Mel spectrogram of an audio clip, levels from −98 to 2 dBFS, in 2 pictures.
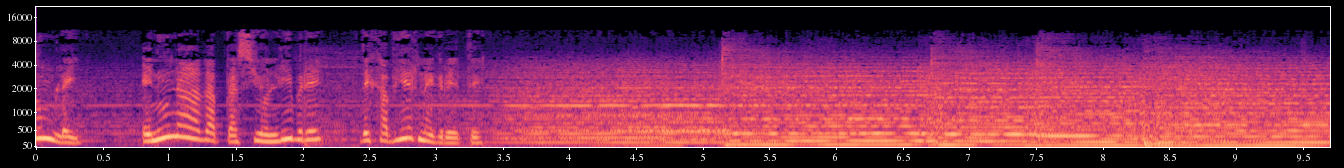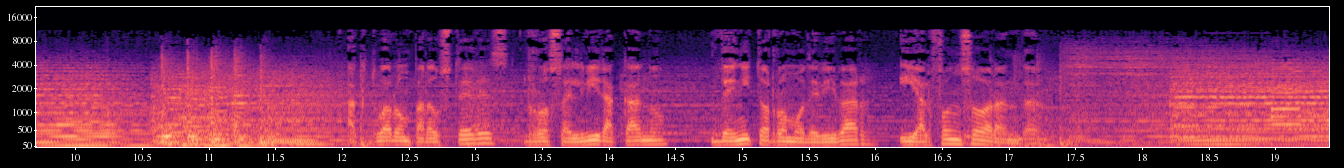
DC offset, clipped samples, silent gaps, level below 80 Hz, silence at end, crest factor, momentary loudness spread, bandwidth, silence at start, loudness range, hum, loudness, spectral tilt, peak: under 0.1%; under 0.1%; none; -36 dBFS; 0 s; 14 dB; 8 LU; 11.5 kHz; 0 s; 4 LU; none; -19 LUFS; -6 dB/octave; -4 dBFS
